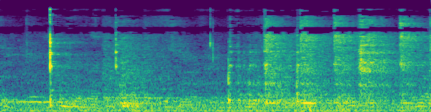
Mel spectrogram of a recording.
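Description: A metal spoon clinks sharply against a ceramic plate about half a second in, then taps lightly on it twice more. Near the end come close-miked chewing sounds, in quick repeated bursts.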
